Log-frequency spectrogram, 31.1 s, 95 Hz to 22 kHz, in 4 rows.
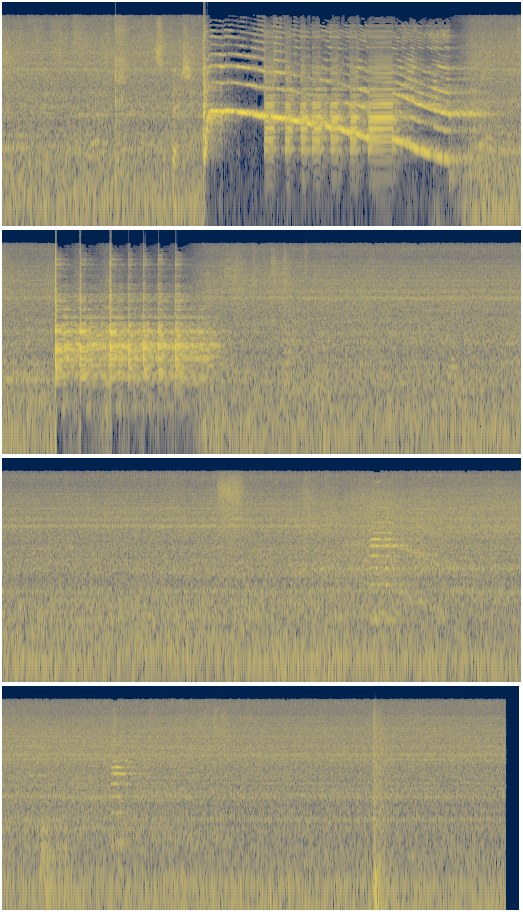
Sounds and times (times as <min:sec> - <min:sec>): Car: 0:00.0 - 0:04.2, 0:05.1 - 0:30.9.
